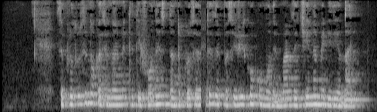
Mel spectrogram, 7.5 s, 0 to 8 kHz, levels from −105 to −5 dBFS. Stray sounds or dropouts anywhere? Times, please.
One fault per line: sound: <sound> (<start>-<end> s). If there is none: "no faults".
sound: dropout (4.0-4.1 s)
